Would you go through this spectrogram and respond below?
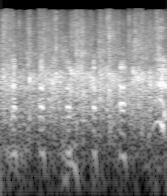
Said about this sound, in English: Round of applause for Lisa Margonelli and Warren Olney.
